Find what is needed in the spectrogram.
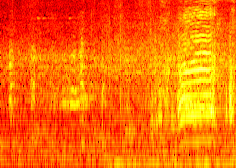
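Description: A man's loud, high-pitched shout near the end, drawn out and crow-like, over a steady low hum that starts about a second in.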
